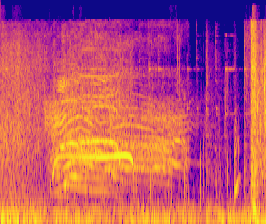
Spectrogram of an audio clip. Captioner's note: screams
